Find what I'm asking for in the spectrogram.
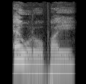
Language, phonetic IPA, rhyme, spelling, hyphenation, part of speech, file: Hungarian, [ˈɛuroːpɒji], -ji, európai, eu‧ró‧pai, adjective / noun, Hu-európai.ogg
- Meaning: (adjective) European; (noun) European (person)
